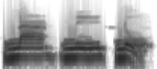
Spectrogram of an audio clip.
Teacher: Nun ujung lidah dengan gusi dua gigi seri atas.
